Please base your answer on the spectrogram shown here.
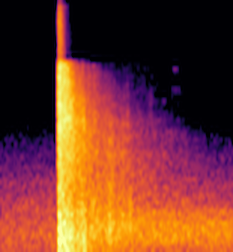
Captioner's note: gunshot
